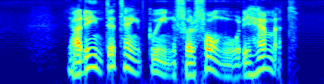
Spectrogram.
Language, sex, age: Swedish, male, 26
